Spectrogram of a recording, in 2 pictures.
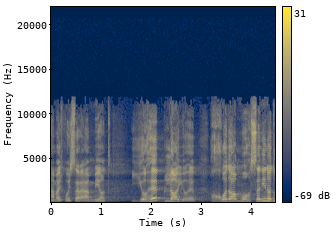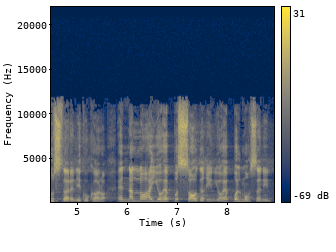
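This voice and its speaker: A man delivers a sermon in a high, carrying voice. He talks directly to his listeners and quotes scripture in Arabic with emphasis. His voice trails off into the long reverb of a large hall. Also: fairly bright tone. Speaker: preacher.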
